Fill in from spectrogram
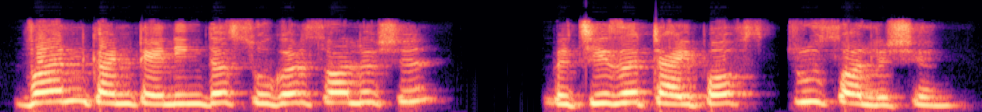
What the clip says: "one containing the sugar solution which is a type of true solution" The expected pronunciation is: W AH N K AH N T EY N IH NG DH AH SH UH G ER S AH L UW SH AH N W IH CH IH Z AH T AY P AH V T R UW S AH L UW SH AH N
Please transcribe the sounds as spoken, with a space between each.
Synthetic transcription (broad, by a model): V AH N K AH N T EY N IH NG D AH S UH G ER S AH L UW SH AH N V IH CH IH Z AH T AY P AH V T R UW S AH L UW SH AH N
